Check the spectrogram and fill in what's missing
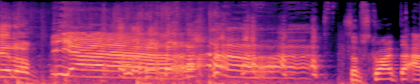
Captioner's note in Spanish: risas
